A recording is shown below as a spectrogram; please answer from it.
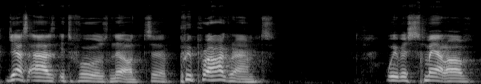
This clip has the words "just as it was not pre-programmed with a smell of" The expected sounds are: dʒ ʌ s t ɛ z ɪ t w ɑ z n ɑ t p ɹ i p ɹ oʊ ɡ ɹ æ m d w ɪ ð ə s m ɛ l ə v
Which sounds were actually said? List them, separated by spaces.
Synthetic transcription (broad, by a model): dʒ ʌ s t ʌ z ɪ t w ɑ z n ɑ t p ɹ i p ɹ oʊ ɡ ɹ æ m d w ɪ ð ə s m ɛ l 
